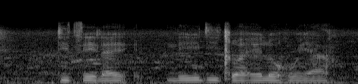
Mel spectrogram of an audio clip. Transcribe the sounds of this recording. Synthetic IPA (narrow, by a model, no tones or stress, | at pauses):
d̥it͡sʼɪla | lɪdit͡ɬʼwaɛlɔhʊja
